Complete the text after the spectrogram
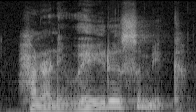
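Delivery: low, soft questioning of God; subdued protest. Acted. Job asks God why he suffers, in a low subdued protest. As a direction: protest quietly, voice dropped. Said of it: "이것이 바로 항변입니다".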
